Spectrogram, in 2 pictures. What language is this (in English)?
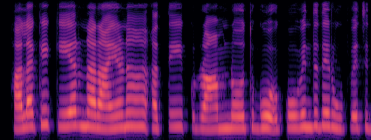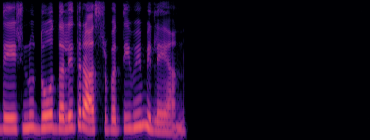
Punjabi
